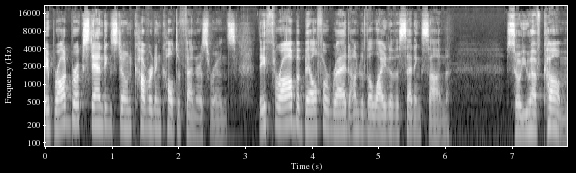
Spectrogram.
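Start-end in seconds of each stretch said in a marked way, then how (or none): 6.9-7.8 low, rumbling, rolling deep delivery. Voicing a squirrel spirit greeting the player: deep rolling voice. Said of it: "a deep rolling voice says".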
